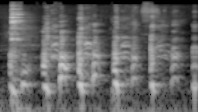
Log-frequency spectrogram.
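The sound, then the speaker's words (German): A rapid coughing fit of about six harsh, closely spaced coughs in quick succession, loud. “Nicht husten.”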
